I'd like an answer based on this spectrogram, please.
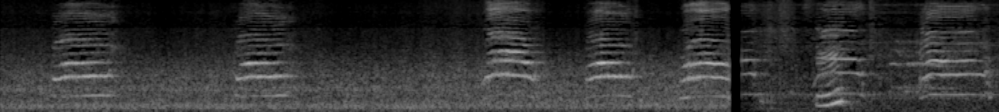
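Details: Cat with kitten, the young one crying out when insecure. Short, evenly pitched meows come roughly once a second, then after a brief cut a rising, bending meow and further short calls follow.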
